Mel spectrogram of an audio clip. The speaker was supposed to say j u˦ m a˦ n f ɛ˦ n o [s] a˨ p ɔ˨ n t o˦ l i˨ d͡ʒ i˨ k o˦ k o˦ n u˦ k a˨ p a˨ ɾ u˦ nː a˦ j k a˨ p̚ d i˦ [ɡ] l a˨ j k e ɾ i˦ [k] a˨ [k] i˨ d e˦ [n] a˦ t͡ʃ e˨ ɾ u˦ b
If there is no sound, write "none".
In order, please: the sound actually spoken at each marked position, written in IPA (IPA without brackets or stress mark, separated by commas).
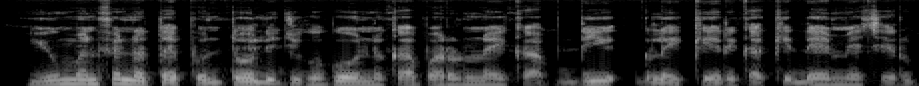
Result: t, ɡ, k, k, m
